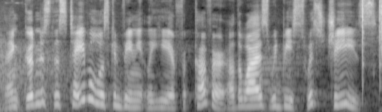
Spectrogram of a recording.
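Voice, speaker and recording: A young woman playing a hearty, authoritative police chief in a radio drama, speaking crisply. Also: fairly high pitch, very animated, moderate pace, loud music behind the voice. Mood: tense. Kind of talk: detective radio drama acting.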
